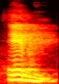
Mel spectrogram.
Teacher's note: tendo o som, né, de dois lábios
